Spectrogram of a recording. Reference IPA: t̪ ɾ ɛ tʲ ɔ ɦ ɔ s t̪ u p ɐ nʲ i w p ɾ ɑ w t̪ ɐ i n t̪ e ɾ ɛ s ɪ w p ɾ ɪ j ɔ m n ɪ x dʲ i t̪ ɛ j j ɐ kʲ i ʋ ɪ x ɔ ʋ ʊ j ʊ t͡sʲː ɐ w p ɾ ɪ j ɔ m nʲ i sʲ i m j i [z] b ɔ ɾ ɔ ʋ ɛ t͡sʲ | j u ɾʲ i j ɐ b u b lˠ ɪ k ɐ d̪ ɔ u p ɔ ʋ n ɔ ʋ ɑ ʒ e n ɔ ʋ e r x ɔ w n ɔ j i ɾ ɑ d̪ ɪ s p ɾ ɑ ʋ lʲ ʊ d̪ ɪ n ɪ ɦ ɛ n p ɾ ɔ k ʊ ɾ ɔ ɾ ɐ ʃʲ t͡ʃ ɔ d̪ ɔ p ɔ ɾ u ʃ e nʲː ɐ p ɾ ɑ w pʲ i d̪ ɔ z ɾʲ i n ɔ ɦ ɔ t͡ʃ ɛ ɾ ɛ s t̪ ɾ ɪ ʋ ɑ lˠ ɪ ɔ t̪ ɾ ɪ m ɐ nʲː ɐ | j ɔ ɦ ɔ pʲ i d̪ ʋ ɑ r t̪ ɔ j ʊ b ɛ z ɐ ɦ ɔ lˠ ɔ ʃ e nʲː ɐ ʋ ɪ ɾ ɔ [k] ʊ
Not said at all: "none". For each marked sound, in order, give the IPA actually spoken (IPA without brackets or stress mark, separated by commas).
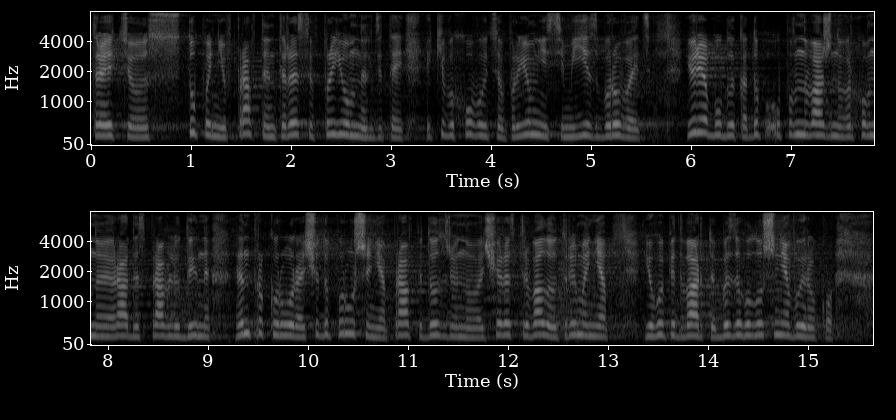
z, k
